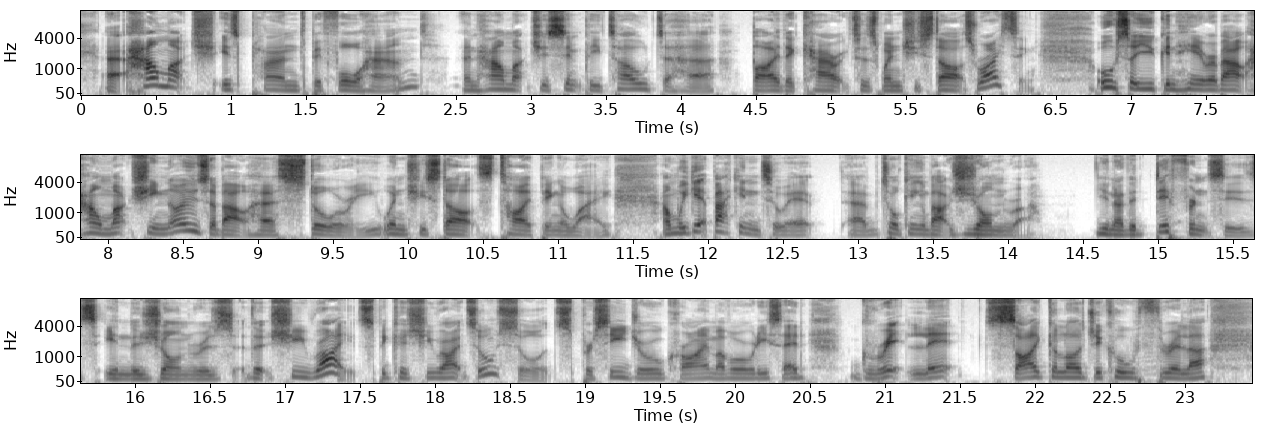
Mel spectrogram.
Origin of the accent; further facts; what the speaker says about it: United Kingdom; I'm British, you see.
